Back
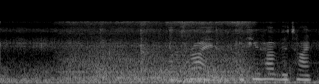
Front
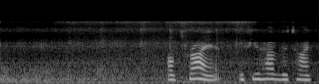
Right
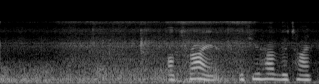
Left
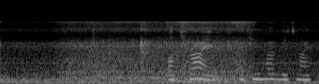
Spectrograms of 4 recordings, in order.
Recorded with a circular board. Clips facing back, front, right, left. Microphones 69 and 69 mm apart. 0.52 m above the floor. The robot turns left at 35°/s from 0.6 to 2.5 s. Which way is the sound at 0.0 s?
70° right.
